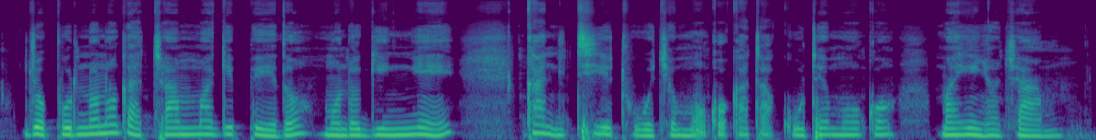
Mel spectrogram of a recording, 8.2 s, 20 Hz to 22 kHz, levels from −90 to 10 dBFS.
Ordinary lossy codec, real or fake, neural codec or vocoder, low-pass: none; fake; vocoder, 44.1 kHz, 128 mel bands, Pupu-Vocoder; none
